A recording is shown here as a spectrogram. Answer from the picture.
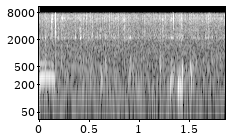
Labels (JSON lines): {"label": "ambient", "recorder": "HydroMoth"}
